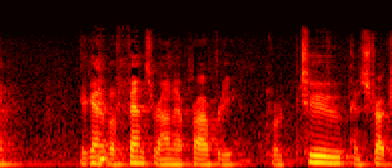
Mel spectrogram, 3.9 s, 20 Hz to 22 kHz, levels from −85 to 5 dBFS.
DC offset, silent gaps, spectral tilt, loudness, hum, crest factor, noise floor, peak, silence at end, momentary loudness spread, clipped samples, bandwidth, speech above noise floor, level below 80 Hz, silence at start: under 0.1%; none; -6 dB/octave; -29 LUFS; none; 20 dB; -54 dBFS; -10 dBFS; 0 s; 16 LU; under 0.1%; 11.5 kHz; 26 dB; -70 dBFS; 0 s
